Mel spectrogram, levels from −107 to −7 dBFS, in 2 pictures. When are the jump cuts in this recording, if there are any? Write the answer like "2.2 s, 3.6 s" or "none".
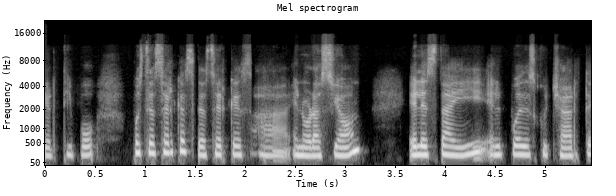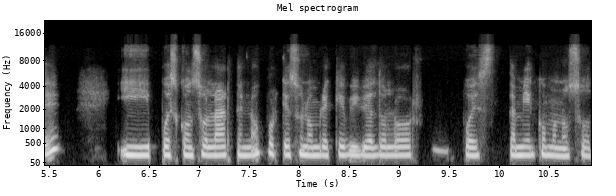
1.5 s, 2.0 s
